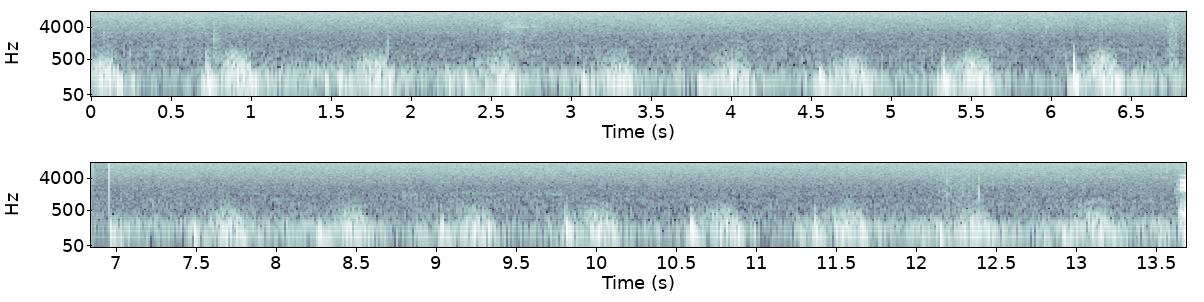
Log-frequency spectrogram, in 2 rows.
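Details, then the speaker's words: Pulmonary valve stenosis: loud, harsh pansystolic murmur at about 78/min. A pulmonary ejection sound starts the murmur with a "pow" on expiration and disappears on inspiration, when the murmur just groans into existence. "if you listen to the way the murmur begins and watch his ventilation when he's exhaled the murmurs gonna start with almost pow pow when he inhales the murmur just kind of groans into existence starts with a pal the PAL goes away"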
